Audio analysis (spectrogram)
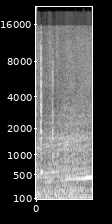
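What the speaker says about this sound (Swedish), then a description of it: "Det låter som att motorn sitter i kupén." A Porsche 911 GT3 (992) engine droning loud and steady from close by, with a rising tone as it revs, heard alone without talk.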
